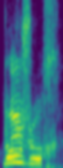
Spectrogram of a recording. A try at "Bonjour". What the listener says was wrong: Yeah, you hawking up a loogie at the end there. Say it again.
